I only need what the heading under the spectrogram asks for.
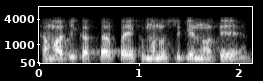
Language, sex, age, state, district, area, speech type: Hindi, male, 45-60, Bihar, Begusarai, rural, conversation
